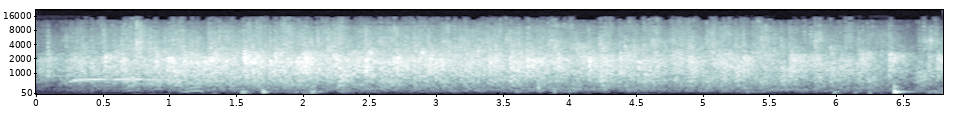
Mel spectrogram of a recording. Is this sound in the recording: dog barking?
no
